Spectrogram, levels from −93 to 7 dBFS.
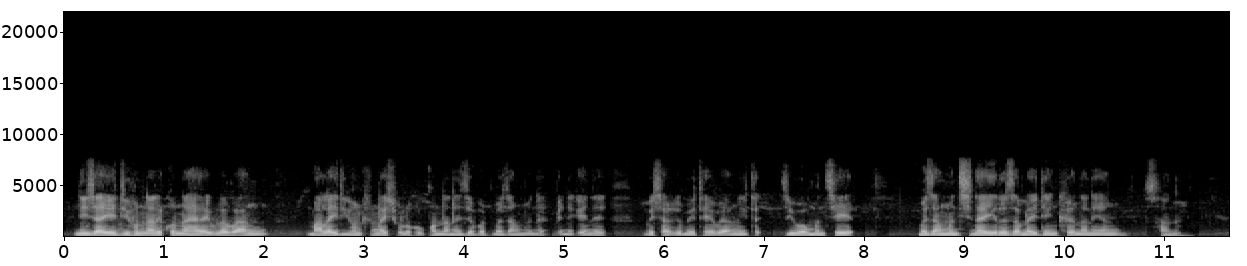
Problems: none marked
